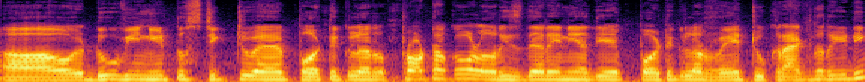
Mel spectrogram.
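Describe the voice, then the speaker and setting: With a Keralan accent, a man talks at a fairly quick pace in a fairly high pitch, his intonation monotone and flat and his speech carrying hardly any pauses. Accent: Indian English (Malayali). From Kerala, India. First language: Malayalam. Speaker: English exam tutor. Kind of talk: live stream lesson.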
